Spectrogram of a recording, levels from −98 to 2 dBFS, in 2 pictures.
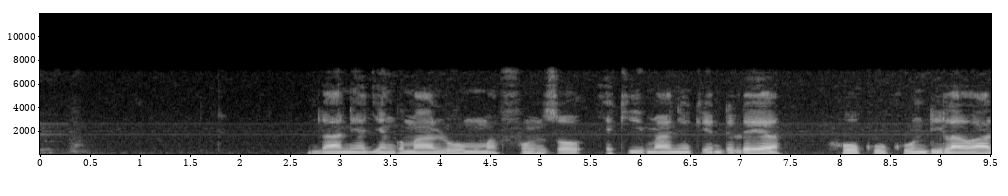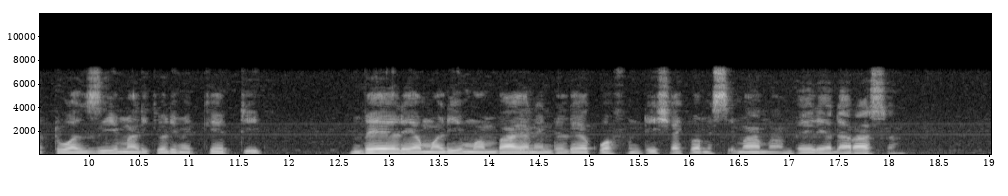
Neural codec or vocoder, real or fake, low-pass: none; real; 7.2 kHz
